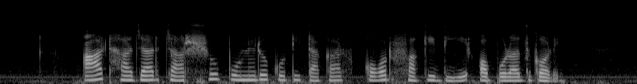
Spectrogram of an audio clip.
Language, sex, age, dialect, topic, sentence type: Bengali, female, 60-100, Standard Colloquial, banking, statement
